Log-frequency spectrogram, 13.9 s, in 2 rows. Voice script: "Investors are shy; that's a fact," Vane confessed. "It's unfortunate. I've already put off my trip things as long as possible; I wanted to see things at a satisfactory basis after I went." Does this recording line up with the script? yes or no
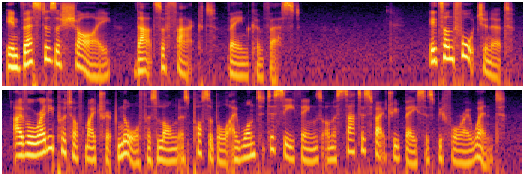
no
